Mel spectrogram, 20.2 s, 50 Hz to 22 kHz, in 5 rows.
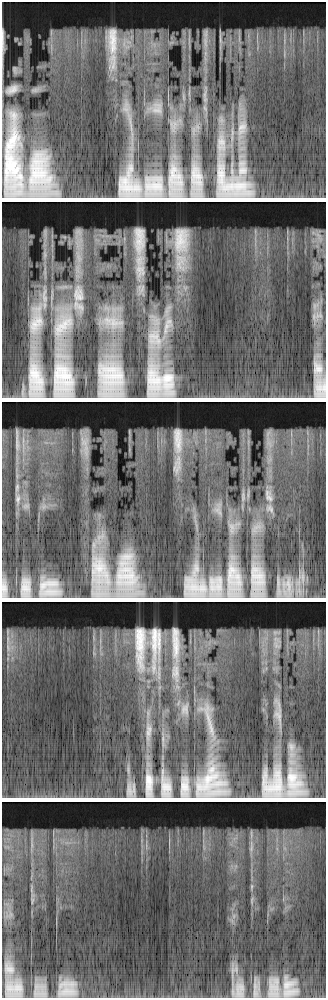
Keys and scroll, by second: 3.6 space, 5.1 space, 7.9 Up, 11.5 space, 13.5 space.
